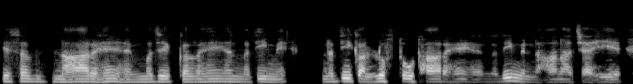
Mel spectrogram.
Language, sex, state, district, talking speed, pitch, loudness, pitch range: Hindi, male, Bihar, Gopalganj, 200 wpm, 130 Hz, -18 LUFS, 120-135 Hz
